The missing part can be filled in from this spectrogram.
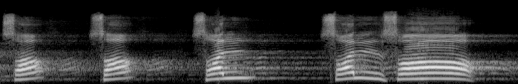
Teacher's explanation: الصاد الثانية طبعا أقوى من الصاد الأولى لأن بعدها ألف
